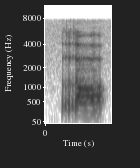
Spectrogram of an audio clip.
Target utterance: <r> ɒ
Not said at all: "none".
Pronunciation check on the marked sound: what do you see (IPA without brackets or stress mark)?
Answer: r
